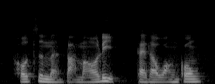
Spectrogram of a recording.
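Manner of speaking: plain reading voice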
